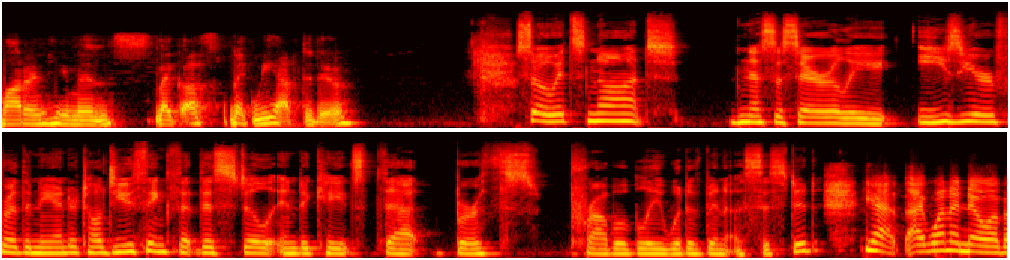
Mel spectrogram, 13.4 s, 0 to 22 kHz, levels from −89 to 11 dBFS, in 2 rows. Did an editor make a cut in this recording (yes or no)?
no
